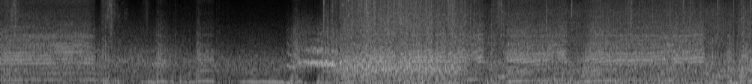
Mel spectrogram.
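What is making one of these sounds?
A car engine roars, dropping in pitch as the car slows, then revving up again through the gears.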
